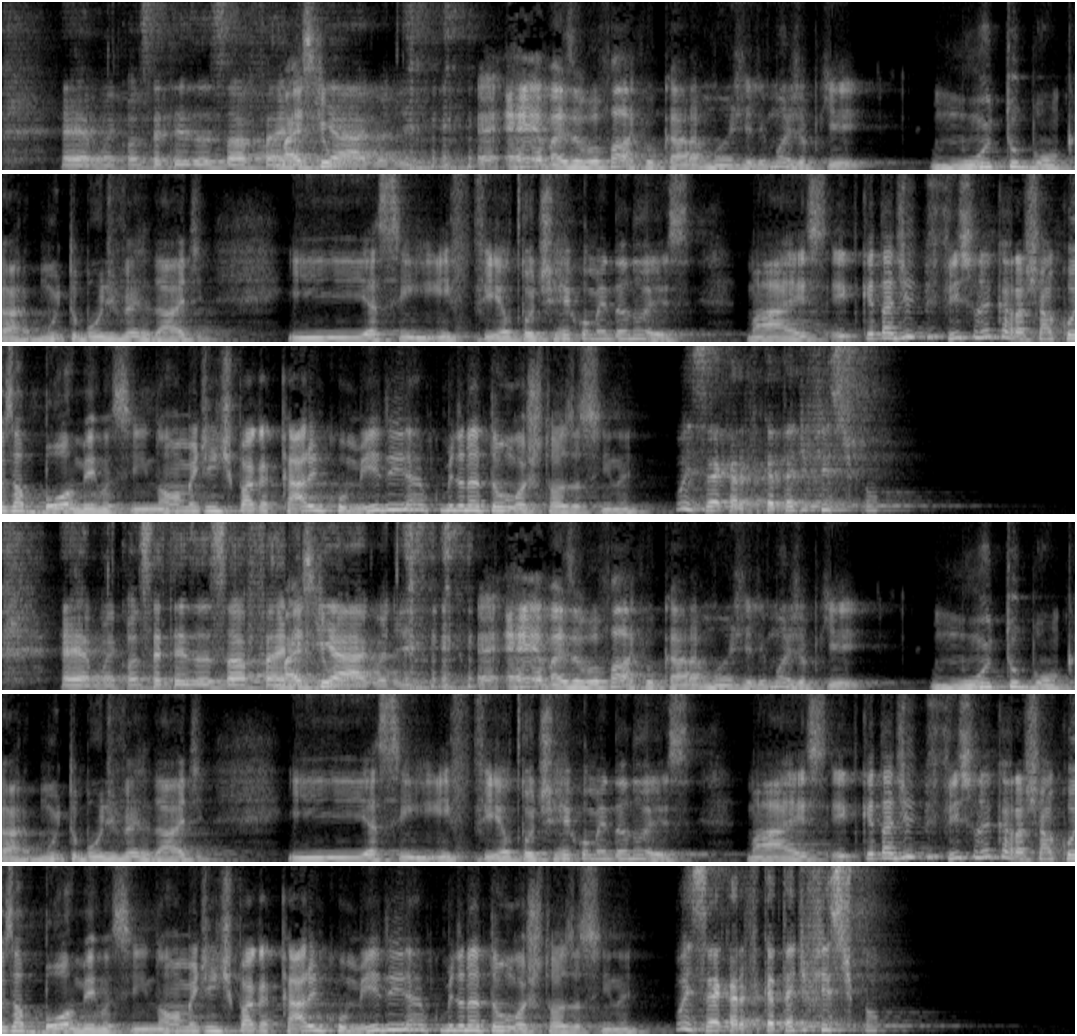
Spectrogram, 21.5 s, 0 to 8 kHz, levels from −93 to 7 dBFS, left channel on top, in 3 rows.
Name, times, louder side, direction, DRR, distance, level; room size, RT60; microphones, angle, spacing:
voice 1, 0.0-3.1 18.8-20.2, right 3 dB, 50° right, 2.3 m, -28 dB
voice 2, 1.8-2.3 3.2-5.8 6.2-11.7 12.1-18.6, equal, ahead, 0.8 m, -27 dB
27.5 x 21.5 x 8.6 m
head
